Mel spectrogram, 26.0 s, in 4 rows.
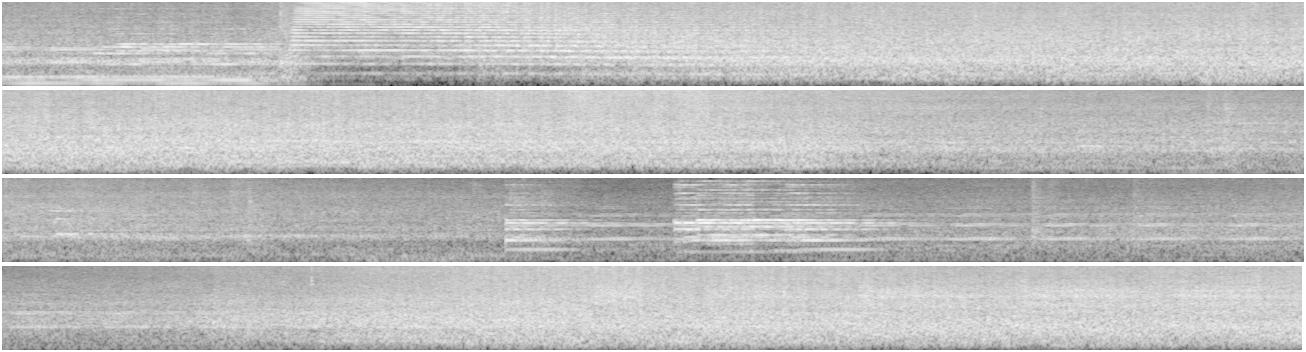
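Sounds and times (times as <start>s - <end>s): train warning horn: 0.0s - 4.2s, 15.5s - 20.4s
train rushing past: 0.0s - 26.0s.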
